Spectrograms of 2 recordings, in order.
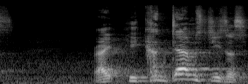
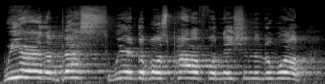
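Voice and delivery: boastful national pride; 7 semitones higher, 6 dB louder than usual. Retold or imitated. Quoting American boastful self-image.

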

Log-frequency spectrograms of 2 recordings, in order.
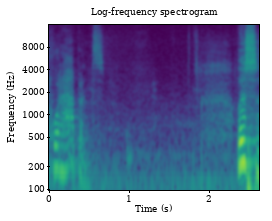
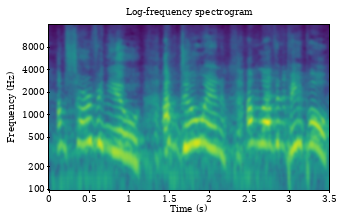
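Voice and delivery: high, loud, laughing excuse; defensive protest; 11 semitones higher, 13 dB louder than usual. Retold or imitated. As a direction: plead your case, half-laughing. Self defends to God.

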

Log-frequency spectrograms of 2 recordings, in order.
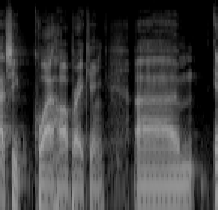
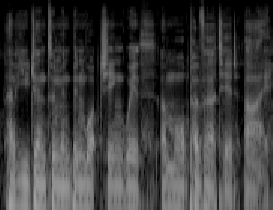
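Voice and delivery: sly hushed voice; 5 semitones lower, 11 dB quieter than usual. Acted.

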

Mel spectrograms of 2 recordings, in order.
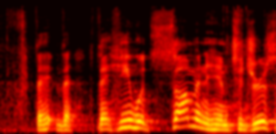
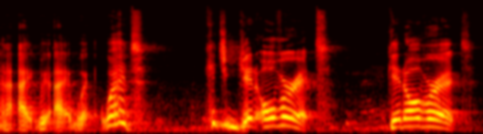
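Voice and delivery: stammering then high, pleading "get over it"; mock exasperated, voice jumping up; flustered protest; 8 semitones higher than usual. Imitating someone hurt by another's grudge, exasperated.

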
